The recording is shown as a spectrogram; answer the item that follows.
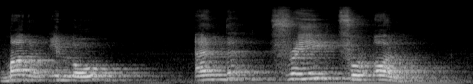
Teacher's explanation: I stress mother in mother-in-law and free in free for all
